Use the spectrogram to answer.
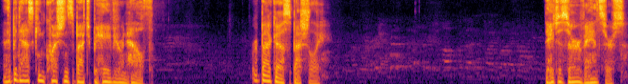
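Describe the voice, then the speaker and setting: A male actor voices a gruff brawler superhero who is fiercely protective, guilt-ridden, and tender, in a dramatic, intimate audio roleplay monologue. His voice is very husky and breathy, darkish, exaggerated, and sing-song, with widely swinging pitch. The mood is subdued and firm, and his earnest, emotional delivery halts with sighs, recorded dry and close.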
